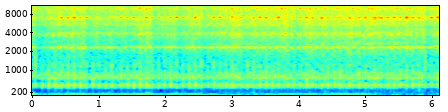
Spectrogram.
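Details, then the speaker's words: T26 model engine run slowly at idle: slow, uneven putting at about three to four beats a second with loose, irregular firing. The spark is arcing around the plug instead of firing cleanly. "hear the spark going around the plug."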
